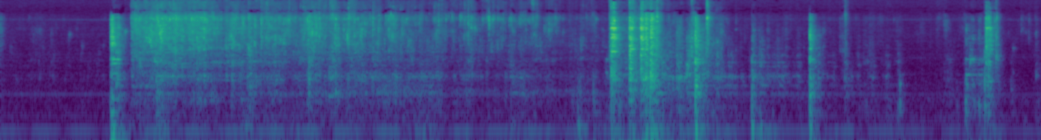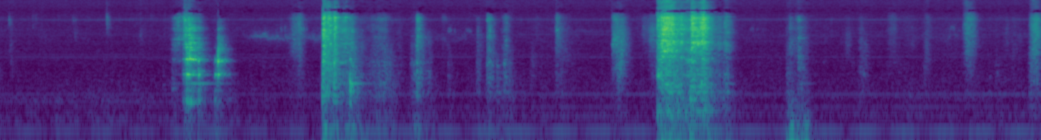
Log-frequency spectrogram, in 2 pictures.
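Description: Stock poured from a pressure cooker into a large metal pot of paya curry, a splashing pour that starts suddenly about a second in and fades over several seconds. It is followed by several sharp metal clanks and clatters of the cooker and a metal spoon against the pot.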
